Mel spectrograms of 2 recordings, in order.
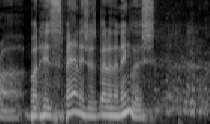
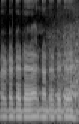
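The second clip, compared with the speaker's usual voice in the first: Indian accent; 5 semitones lower than usual. Shown as a demonstration. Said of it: "she doesn't do the hard".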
